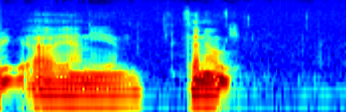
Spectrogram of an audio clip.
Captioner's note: in Arabic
